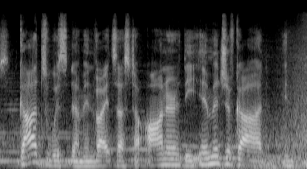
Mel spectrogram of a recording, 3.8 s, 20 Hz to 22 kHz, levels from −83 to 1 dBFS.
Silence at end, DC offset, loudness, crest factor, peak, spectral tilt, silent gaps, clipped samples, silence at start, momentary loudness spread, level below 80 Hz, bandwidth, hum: 0 s; under 0.1%; -21 LUFS; 16 dB; -4 dBFS; -4 dB/octave; none; under 0.1%; 0 s; 4 LU; -48 dBFS; 16 kHz; none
